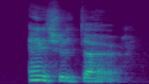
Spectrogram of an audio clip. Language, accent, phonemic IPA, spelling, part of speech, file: French, Canada, /ɛ̃.syl.tœʁ/, insulteurs, noun, LL-Q150 (fra)-insulteurs.wav
- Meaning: plural of insulteur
